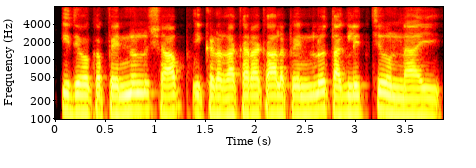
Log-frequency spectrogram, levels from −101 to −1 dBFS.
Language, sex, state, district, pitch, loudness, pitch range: Telugu, male, Telangana, Mahabubabad, 120 Hz, -15 LUFS, 120-130 Hz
